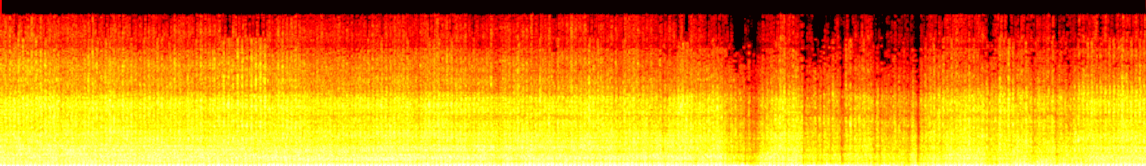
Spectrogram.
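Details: Free Craftsman riding mower, previously said not to run, owner found battery issue, before fuel drain and oil change; small single-cylinder steady even throb with clean firing, load shifts briefly as mower moves; normal running.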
